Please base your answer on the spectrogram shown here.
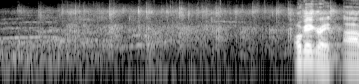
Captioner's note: audience cheers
